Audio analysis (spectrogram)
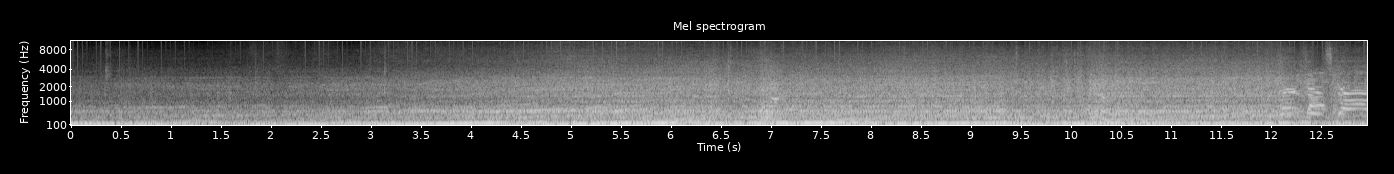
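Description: An unmodified 1967 Chevrolet Chevelle SS drives with a steady, loud low engine drone that rises and falls slightly through gear changes, while people talk over it throughout.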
